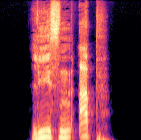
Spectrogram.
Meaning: inflection of ablassen: 1. first/third-person plural preterite 2. first/third-person plural subjunctive II
- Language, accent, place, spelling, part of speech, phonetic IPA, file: German, Germany, Berlin, ließen ab, verb, [ˌliːsn̩ ˈap], De-ließen ab.ogg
